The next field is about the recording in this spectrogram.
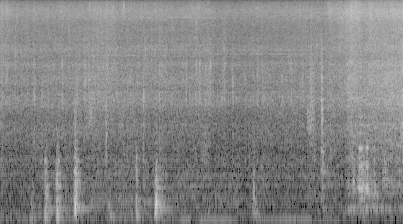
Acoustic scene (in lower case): kitchen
